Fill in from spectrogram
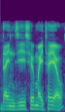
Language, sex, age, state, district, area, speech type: Bodo, male, 45-60, Assam, Udalguri, urban, spontaneous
